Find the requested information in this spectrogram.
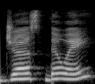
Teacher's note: just the way, junta ali num T só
